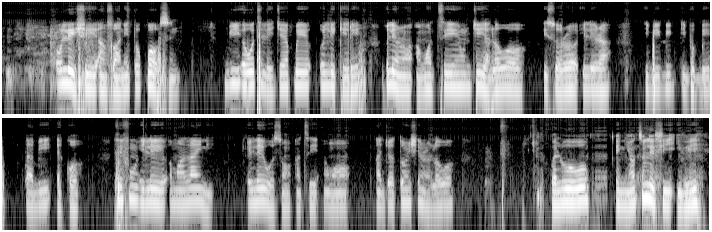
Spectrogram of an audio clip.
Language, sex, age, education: Yoruba, male, 46-60, tertiary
